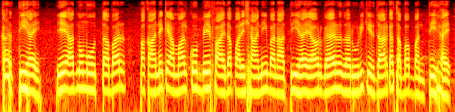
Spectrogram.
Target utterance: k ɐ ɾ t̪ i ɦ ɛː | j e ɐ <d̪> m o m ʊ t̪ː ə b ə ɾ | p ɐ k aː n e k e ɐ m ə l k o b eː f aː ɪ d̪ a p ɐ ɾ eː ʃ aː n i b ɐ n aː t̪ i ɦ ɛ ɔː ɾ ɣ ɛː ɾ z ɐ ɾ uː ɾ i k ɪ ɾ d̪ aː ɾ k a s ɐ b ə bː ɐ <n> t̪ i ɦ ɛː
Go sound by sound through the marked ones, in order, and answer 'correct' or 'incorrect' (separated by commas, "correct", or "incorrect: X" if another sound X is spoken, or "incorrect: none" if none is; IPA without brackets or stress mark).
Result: correct, correct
